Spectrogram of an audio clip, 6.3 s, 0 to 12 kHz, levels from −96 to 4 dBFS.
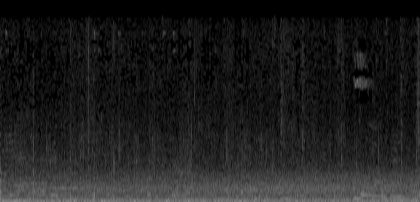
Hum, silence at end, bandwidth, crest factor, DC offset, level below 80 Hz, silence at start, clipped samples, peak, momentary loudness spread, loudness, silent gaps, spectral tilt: none; 0 s; 11.5 kHz; 16 dB; under 0.1%; -60 dBFS; 0 s; under 0.1%; -36 dBFS; 2 LU; -53 LUFS; none; -6 dB/octave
